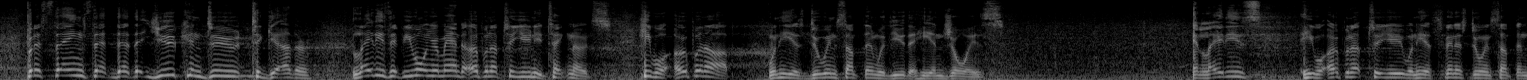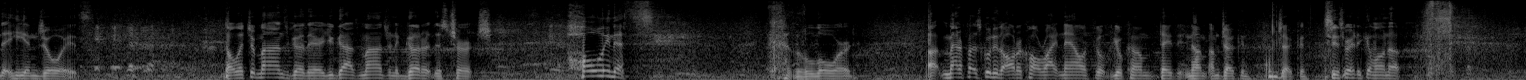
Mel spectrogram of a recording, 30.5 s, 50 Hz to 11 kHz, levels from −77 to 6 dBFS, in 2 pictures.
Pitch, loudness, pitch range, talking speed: 135 Hz, -33 LUFS, 110-180 Hz, 205 wpm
